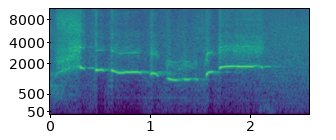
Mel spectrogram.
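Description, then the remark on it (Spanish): Someone whistles a short, wavering tune, the pitch dipping and then rising again over a few seconds, clear and unaccompanied. “Hay algo que hiciste mal y tú tienes dos opciones, o corregir lo que hiciste mal, o ignorar, hacer como que nada pasó, salir chiflando.”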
